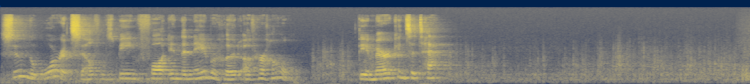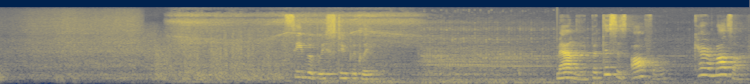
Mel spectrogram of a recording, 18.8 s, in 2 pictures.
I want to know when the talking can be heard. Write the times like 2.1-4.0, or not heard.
0.0-5.5, 12.8-14.2, 16.3-18.7.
